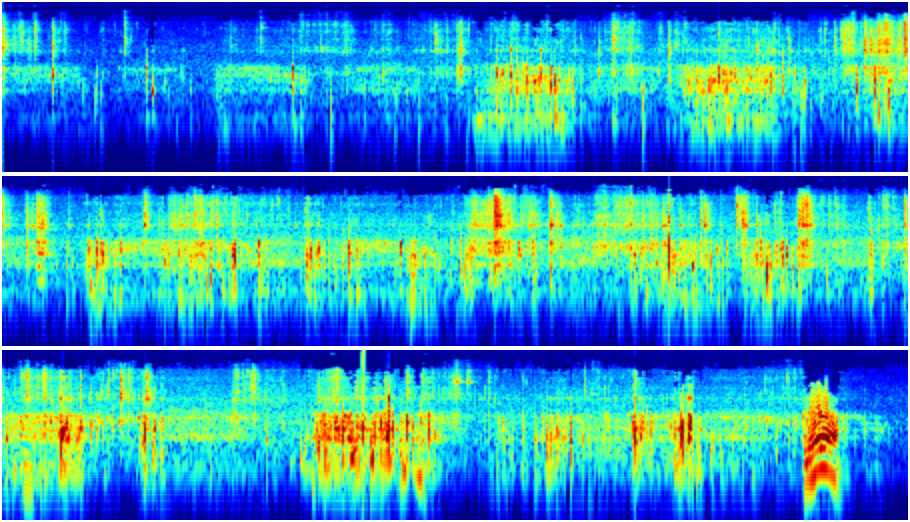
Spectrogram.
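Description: Water sloshing and gurgling around a diver's hands and gear in shallow water, with scrapes and small knocks, coming in irregular bursts.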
